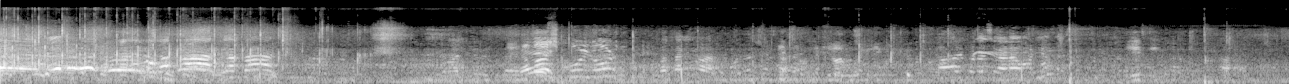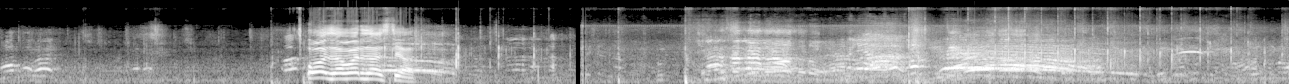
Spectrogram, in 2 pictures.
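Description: Young men shout and call out across an open outdoor court.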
